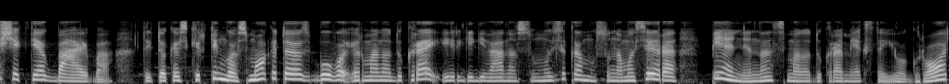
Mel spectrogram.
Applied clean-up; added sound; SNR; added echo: none; none; none; none.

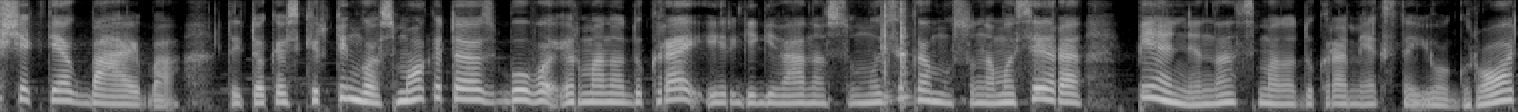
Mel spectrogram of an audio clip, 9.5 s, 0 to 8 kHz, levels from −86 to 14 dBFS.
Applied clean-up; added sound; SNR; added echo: none; Telephone; 12 dB; none.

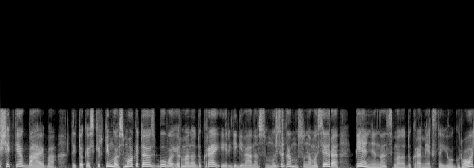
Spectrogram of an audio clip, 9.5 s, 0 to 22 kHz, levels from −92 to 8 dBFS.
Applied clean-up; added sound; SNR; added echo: neural mask model Resemble Enhance denoiser.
